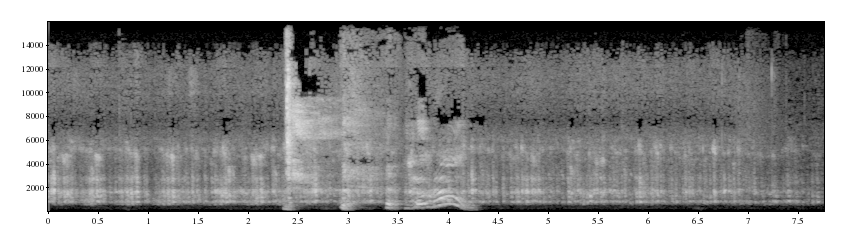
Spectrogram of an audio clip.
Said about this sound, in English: Well, if you've heard any of those strange alien noises, well, you've got some frogs nearby. Awesome. It's springtime, so the frogs are back.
